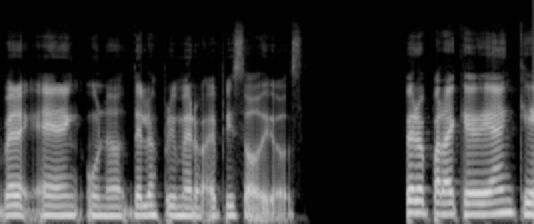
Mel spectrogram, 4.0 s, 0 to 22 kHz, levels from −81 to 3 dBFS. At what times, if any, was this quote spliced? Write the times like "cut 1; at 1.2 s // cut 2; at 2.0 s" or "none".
none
